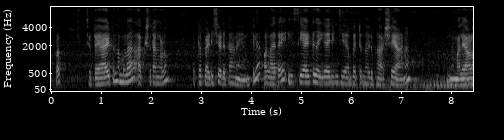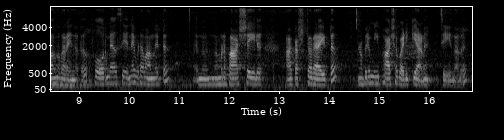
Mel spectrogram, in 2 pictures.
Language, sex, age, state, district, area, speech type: Malayalam, female, 30-45, Kerala, Thiruvananthapuram, rural, spontaneous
